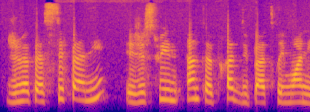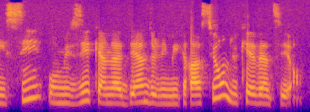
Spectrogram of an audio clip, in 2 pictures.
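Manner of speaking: usual speaking voice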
